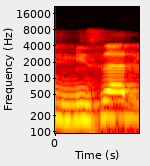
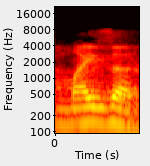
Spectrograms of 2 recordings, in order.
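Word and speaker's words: miser: माइजर यानी माई, इसे मिजर या माइसर नहीं पड़ेगा, ज, माइजर कंजूस, बहुत बड़ा कंजूस था।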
